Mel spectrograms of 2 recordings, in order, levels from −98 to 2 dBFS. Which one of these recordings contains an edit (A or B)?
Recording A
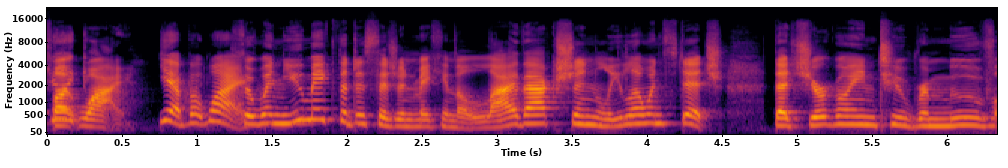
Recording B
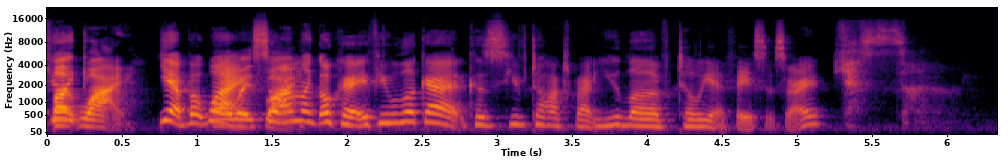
A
